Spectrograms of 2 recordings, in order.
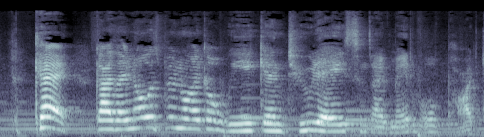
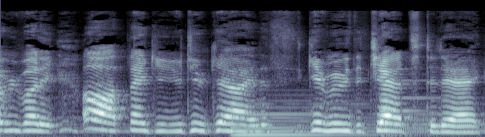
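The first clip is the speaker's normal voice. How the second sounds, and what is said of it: Uncertain celebrity impression, maybe Billy Crystal. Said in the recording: “I don't even know who I was trying to do an impression of. ... Does Billy Crystal sound like that? Because I guess I'm Billy Crystal if he does.”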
